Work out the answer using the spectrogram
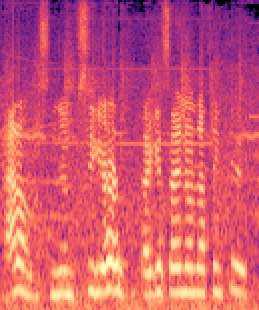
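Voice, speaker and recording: A woman from Florida chatting casually with friends, making goofy dark jokes. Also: high-pitched, flat delivery, fast talker, a crowd in the background, rough recording. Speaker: streamer. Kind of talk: casual group chat.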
